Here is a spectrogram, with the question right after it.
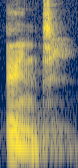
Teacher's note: The word end, A-N-D, belongs to the minor part of speech, conjunction, so it is not stressed. That's why the A in A-N-D is pronounced as a schwa sound, end, and not and.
